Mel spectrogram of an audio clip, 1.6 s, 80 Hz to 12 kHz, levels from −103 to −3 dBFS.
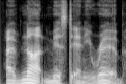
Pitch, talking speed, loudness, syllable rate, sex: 105 Hz, 225 wpm, -17 LUFS, 5.6 syllables/s, male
